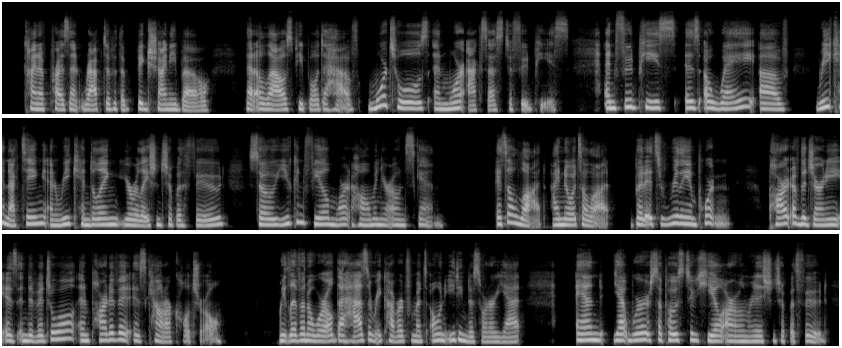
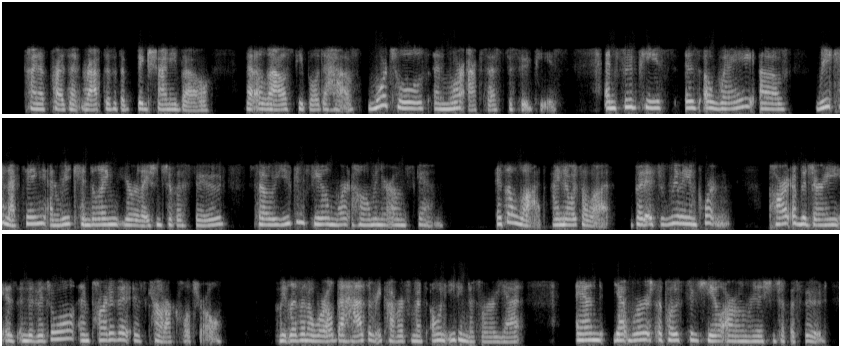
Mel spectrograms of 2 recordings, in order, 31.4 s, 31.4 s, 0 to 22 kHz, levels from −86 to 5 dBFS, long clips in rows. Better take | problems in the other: first | garbled, watery; badly; nothing above 4 kHz

